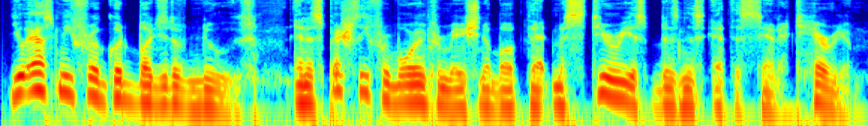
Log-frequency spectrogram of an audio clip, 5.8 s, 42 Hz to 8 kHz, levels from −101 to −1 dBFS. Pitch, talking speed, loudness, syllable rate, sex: 105 Hz, 220 wpm, -21 LUFS, 6.7 syllables/s, male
